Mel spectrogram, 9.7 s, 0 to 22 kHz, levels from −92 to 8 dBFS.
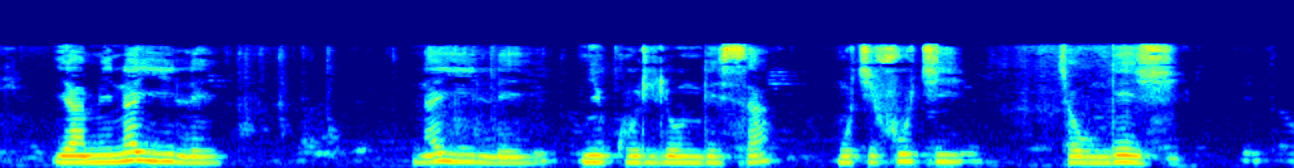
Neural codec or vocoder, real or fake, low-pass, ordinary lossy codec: none; real; 7.2 kHz; AAC, 48 kbps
